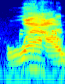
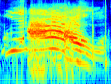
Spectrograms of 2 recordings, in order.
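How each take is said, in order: First: Said in the usual way. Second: Piercing high parrot shout; very loud. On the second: Retold or imitated. Imitating a relative's bird, very loud shout. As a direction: screech it out long, very loud. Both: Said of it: "very loudly like this".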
